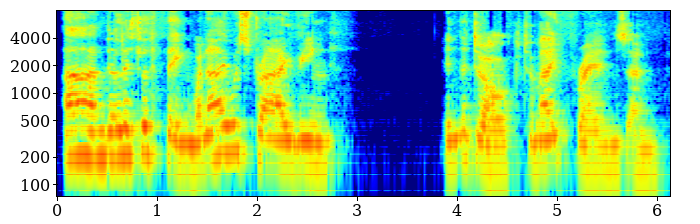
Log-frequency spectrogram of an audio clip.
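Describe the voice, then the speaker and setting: A woman's voice: deep voice, slow, a little mellow. Older british lady, 75ish, just rambling on in a casual everyday chat. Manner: rambling, conversational storytelling. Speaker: vlogger sharing everyday life.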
